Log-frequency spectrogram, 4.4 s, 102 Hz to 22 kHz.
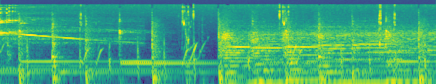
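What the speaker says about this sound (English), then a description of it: "Where is it dripping? I hear a dripping sound." Water dripping into a bucket inside a haunted tower in Luigi's Mansion Dark Moon on the Nintendo 3DS, heard as repeated soft drips and plops over steady game music and ambient tones.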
